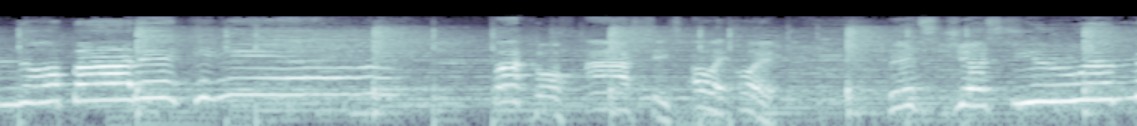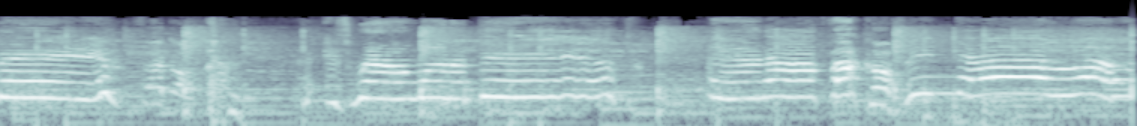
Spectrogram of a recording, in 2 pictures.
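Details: Person with Tourette syndrome singing karaoke, involuntary vocal tics including swearing and exclamations interrupting the lyrics; vocal tics (Tourette syndrome).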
